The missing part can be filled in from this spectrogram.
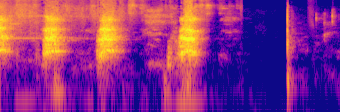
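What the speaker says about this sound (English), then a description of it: "And a dog has something to say." A dog barks three times in quick succession, loud and close, over a video-call connection, followed by a short click and quiet.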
